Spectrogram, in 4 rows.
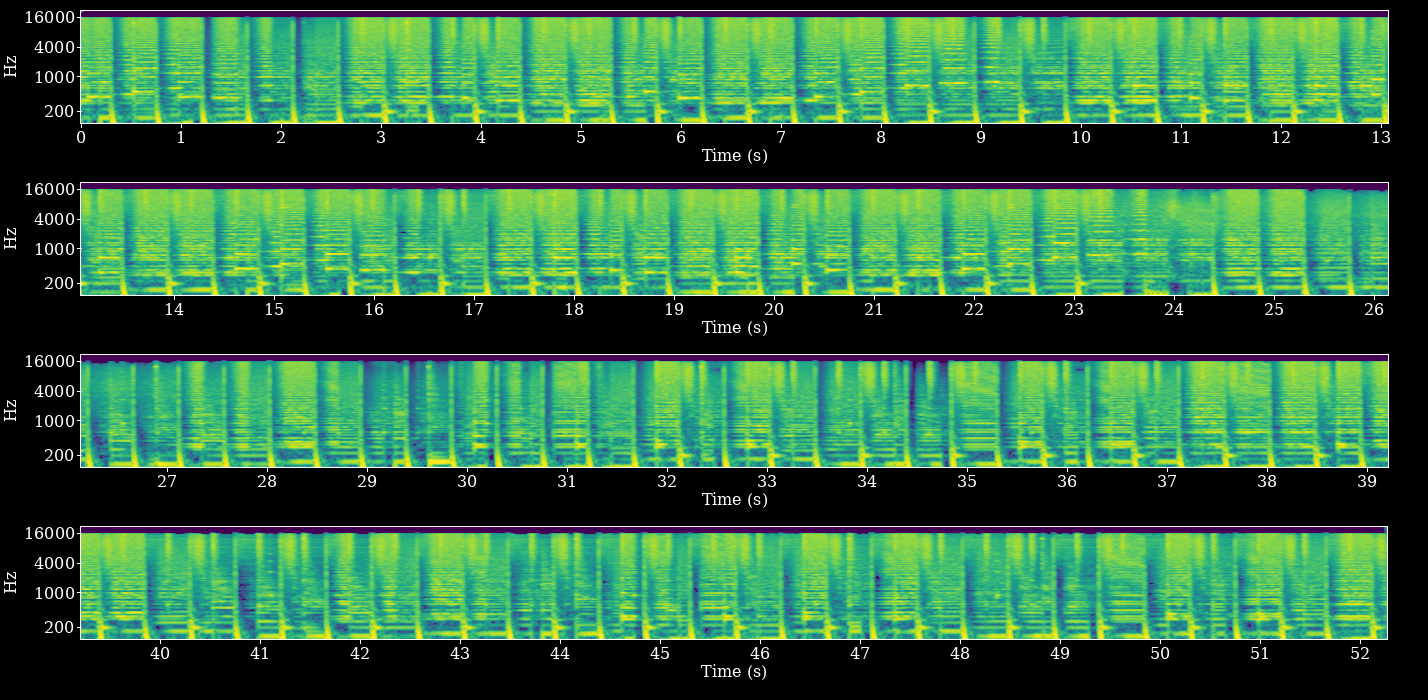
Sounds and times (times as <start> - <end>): Music: 0.0 - 52.2.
